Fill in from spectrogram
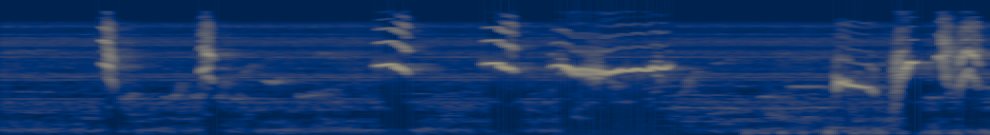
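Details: Kacer, the Oriental magpie-robin, delivering song laced with mimicked ciblek (prinia) and kolibri (sunbird) calls: two sharp descending chips, short piped notes, a sustained wavering whistle near the middle, then tumbling rapid twitters.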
